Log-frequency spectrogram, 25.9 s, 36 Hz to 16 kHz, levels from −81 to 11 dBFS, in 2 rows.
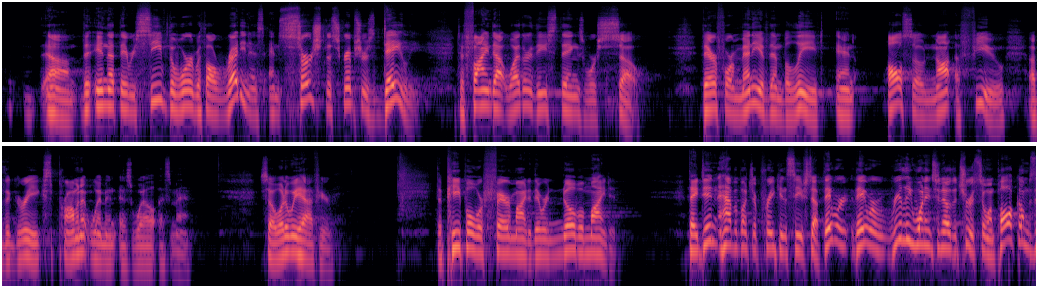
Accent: American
